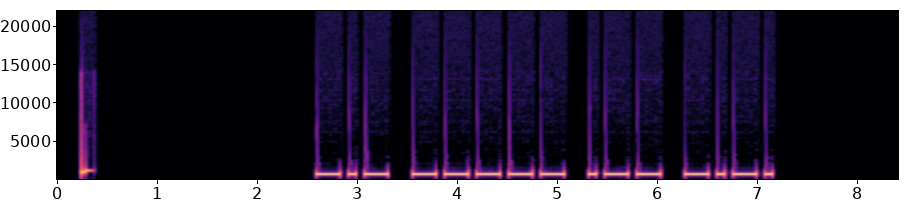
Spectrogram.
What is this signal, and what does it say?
Morse code, heard as a keyed tone, about 15 wpm, 700 Hz. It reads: K0WC
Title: USA Call Signs - 4 Characters - Repeated 3x - 15wpm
